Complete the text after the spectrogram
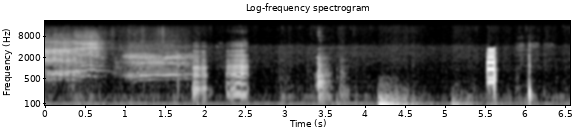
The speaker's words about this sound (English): You guys hold that sheep still, would you?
